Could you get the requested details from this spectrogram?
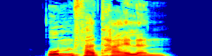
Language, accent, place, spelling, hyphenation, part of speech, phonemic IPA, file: German, Germany, Berlin, umverteilen, um‧ver‧tei‧len, verb, /ˈʊmfɛɐ̯ˌtaɪ̯lən/, De-umverteilen.ogg
- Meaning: to redistribute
